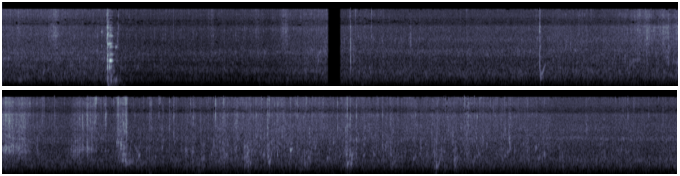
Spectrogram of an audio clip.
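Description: Shallow creek water running over rocks, with one sharp knock about a second and a half in. From about eight seconds on, water sloshes and gravel rattles as a green plastic gold pan full of gravel is swirled and worked under the creek's surface.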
